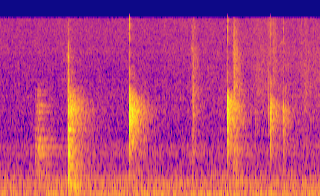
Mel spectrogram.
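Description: Snooker balls clicking: the cue strikes the cue ball, which runs up into the pack of reds, and the balls knock together. A handful of sharp, separate clicks, the loudest about a second and a half in, then a few smaller ones.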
